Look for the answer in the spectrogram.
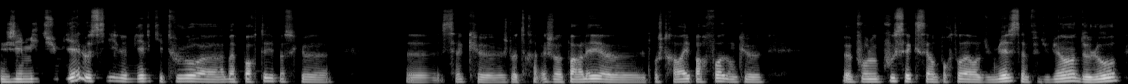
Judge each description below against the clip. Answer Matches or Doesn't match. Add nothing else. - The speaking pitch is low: Matches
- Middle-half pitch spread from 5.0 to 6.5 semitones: Doesn't match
